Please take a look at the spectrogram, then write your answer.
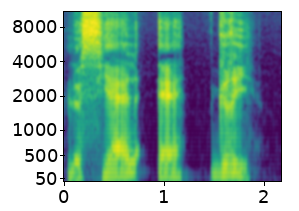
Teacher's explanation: Notice that the S at the end of gris is completely silent.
